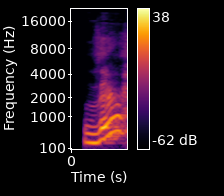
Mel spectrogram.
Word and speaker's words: their: There, and there sound exactly the same. There is a problem. Their house is pretty.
